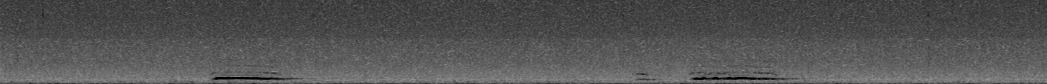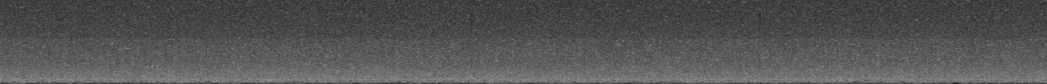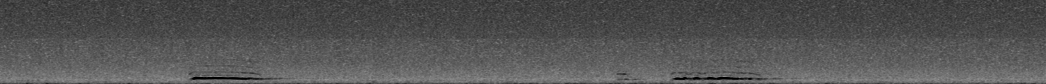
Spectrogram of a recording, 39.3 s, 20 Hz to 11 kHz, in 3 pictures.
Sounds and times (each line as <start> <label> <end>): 2.6 owl 4.0
7.9 owl 10.1
28.5 owl 29.9
33.8 owl 36.2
